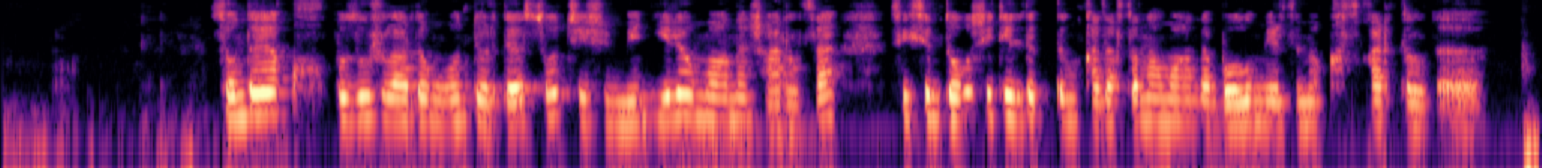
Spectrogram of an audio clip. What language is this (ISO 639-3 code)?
kaz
